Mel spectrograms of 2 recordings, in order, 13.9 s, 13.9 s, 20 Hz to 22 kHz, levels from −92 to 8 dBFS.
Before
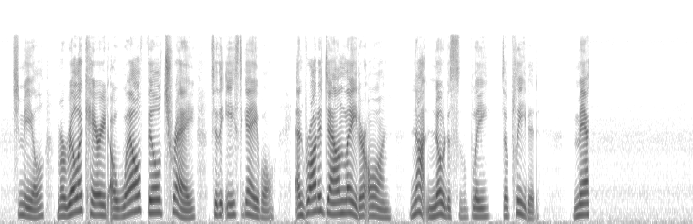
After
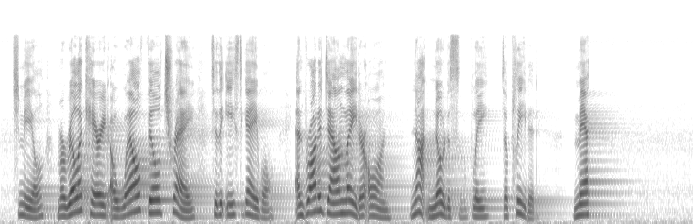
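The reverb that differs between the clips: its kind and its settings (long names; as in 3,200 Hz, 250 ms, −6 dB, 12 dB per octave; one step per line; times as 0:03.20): spring reverb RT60 1.9 s, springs 60 ms, chirp 60 ms, DRR 19.5 dB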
